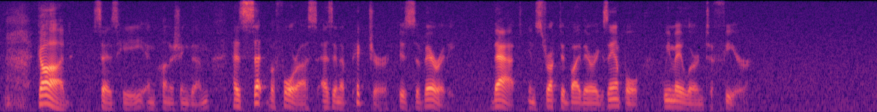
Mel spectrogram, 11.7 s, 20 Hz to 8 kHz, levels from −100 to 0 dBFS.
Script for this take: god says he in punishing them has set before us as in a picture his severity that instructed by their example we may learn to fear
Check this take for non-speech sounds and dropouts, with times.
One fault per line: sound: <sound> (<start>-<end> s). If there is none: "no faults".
no faults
